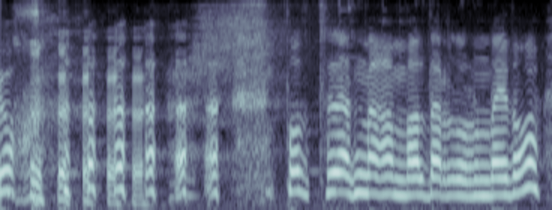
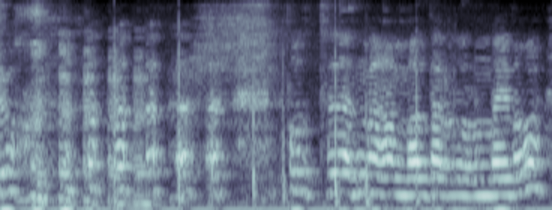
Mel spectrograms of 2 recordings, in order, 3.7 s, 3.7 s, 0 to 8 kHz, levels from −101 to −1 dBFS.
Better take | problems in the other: first | background sound (Walk, footsteps); 15 dB below the speech // room echo; dies away in 0.2 s

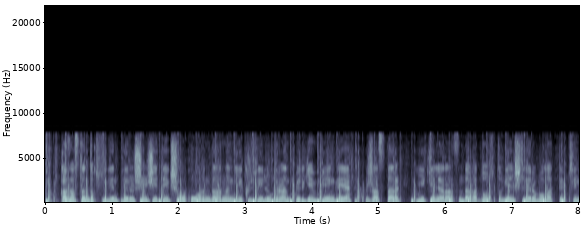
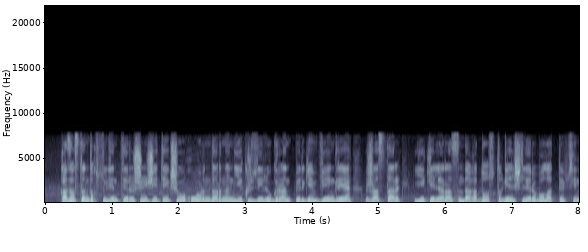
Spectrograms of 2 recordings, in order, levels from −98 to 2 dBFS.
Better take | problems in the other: second | noise reduction (neural mask model RNNoise)

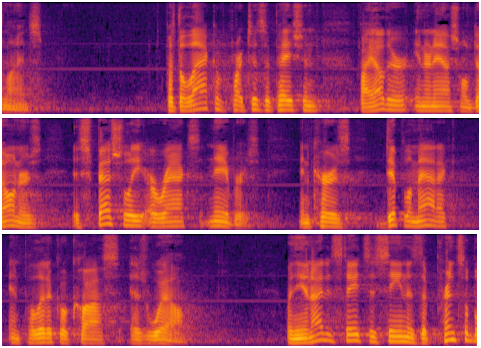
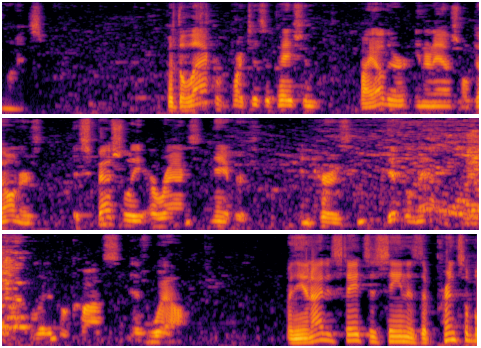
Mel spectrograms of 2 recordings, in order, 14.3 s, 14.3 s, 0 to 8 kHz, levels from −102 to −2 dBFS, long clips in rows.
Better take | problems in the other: first | noise reduction (classical method Wiener filter)

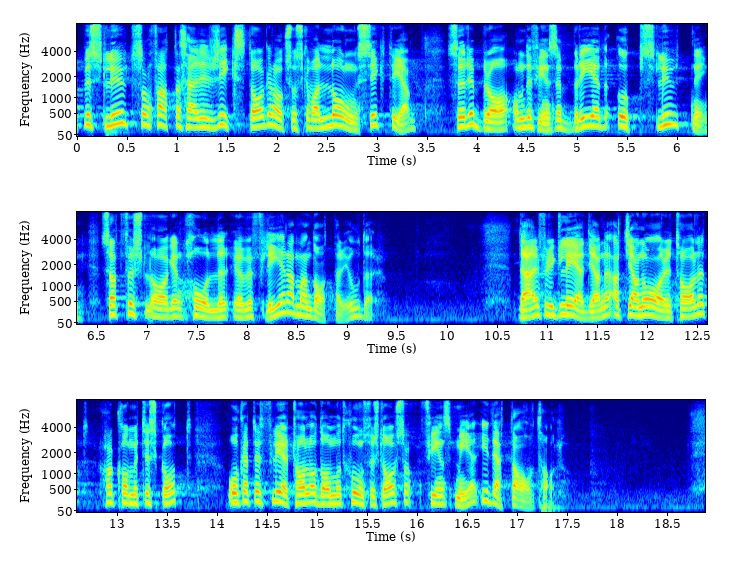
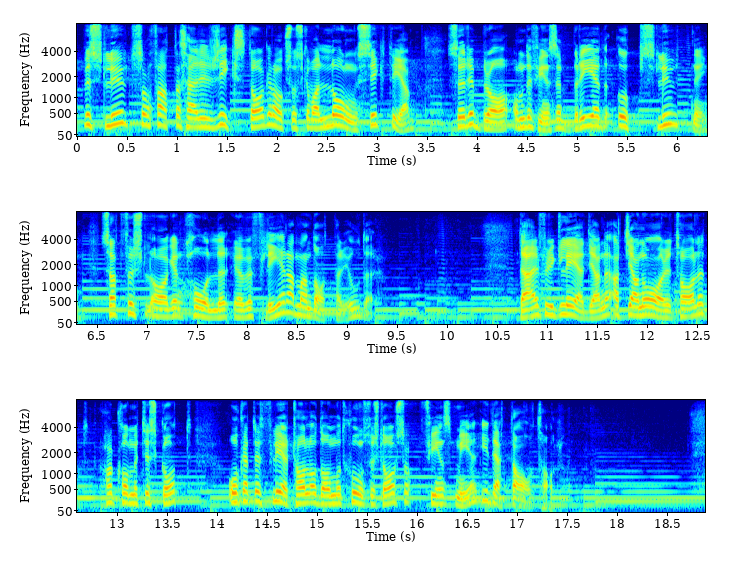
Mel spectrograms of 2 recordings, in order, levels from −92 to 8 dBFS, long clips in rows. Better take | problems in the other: first | background sound (Guitar); 14 dB below the speech

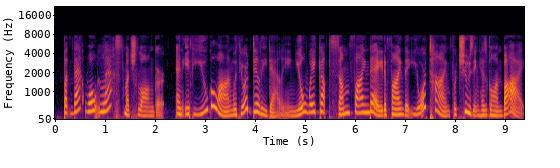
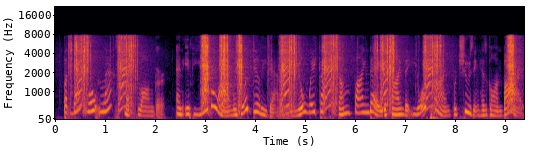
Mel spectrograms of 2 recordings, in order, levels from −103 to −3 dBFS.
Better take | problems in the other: first | background sound (Tools); 1 dB above the speech // room echo; dies away in 0.3 s

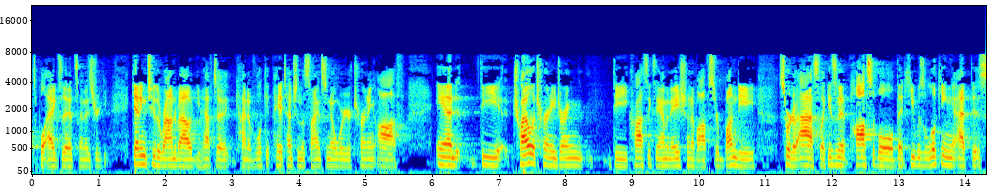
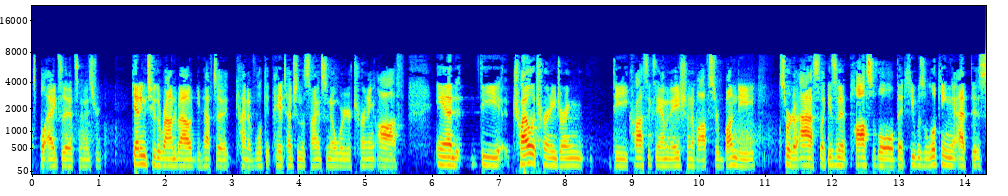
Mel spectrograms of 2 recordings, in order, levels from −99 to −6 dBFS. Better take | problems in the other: first | noise reduction (neural mask model RNNoise)

